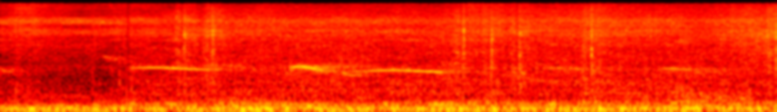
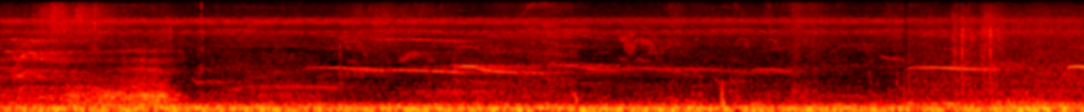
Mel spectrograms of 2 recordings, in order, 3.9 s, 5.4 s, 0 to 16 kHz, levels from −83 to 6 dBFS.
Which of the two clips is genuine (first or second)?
second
